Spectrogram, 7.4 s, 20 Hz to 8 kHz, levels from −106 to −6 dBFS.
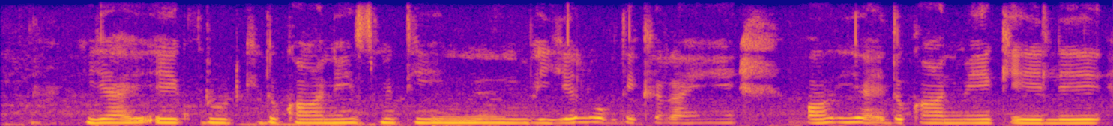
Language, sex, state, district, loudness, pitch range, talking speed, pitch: Hindi, female, Uttar Pradesh, Jalaun, -25 LUFS, 235-250 Hz, 170 wpm, 245 Hz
